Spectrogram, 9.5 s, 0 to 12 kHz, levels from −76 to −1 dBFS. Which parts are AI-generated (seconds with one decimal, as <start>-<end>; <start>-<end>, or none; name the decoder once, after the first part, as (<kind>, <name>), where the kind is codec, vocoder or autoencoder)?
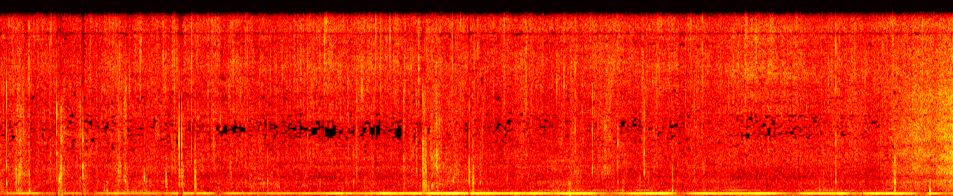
1.8-2.3 (vocoder, BigVGAN v2)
